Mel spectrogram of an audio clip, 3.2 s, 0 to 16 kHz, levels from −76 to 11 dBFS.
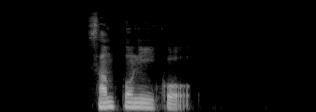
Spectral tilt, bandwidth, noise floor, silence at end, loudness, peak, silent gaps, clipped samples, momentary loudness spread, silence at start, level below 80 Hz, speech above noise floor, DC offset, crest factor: -7.5 dB/octave; 11 kHz; -83 dBFS; 1.25 s; -23 LUFS; -4 dBFS; none; under 0.1%; 15 LU; 0.9 s; -50 dBFS; 62 dB; under 0.1%; 22 dB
